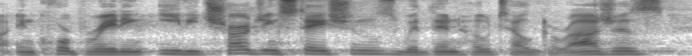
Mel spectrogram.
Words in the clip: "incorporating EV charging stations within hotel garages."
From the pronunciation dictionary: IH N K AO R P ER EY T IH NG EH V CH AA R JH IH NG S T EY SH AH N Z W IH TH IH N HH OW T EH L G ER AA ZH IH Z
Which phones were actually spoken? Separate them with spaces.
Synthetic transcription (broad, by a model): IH N K AO R P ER EY T IH NG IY V CH AA R JH IH NG S T EY SH AH N Z W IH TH IH N HH OW T EH L G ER AA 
